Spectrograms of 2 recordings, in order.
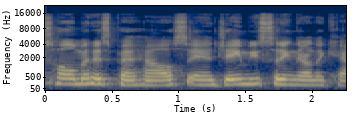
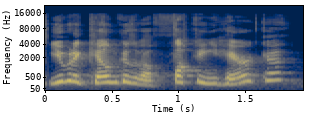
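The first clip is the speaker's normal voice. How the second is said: higher, louder disbelieving question; mock incredulity; 6 semitones higher, 5 dB louder than usual. Podcaster imitating a sister doubting his reason to kill, incredulous. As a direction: retell it as an exasperated, can't-believe-it retort. Voicing Deb's incredulous retort.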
